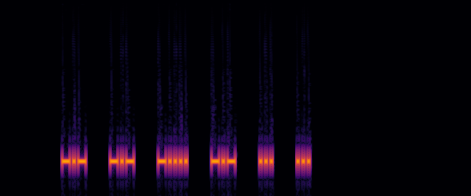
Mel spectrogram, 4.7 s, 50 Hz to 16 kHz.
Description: Morse code, heard as a keyed tone, about 46 wpm, spaced as for 25 wpm, 700 Hz. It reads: KK6KSS
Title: USA Call Signs - 6 Characters - 3x Character Spacing - 45wpm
